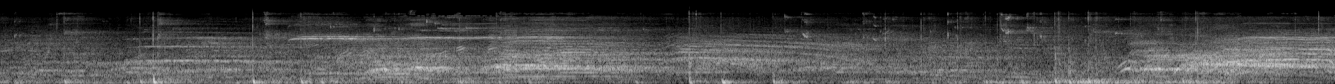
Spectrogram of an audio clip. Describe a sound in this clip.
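Shoes squeak sharply on a hard floor in a large echoing hall.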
